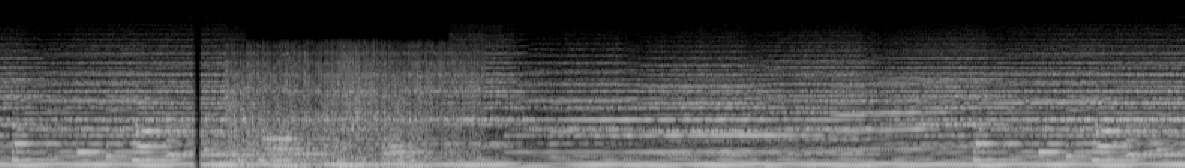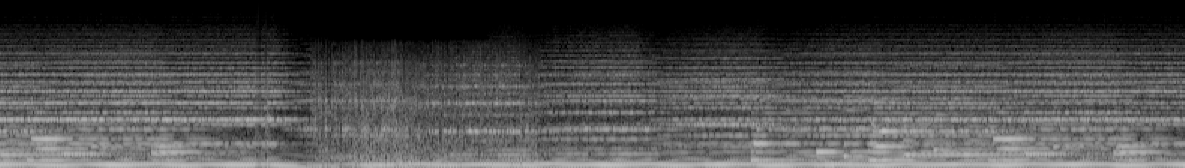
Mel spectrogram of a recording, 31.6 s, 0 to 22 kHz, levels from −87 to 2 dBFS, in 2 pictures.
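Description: At 2.58 s the sound holds too long for about 91 ms, a short stall from a late packet. The jitter buffer ran dry, so the receiver stretched the last sound. Playback then resumed where it left off, with nothing lost and a slight buzz or dip.

At 2.81 s comes a short concealed packet loss. About 20 ms of audio never arrived in time. The gap was patched by continuing the last sound. It is heard as a brief smear or wobble.

From 3.01 to 7.54 s there is a call bitrate drop. The bandwidth estimate fell, and the encoder went from 48 to 13 kbps. The audio bandwidth narrowed from 20 kHz to 8 kHz. The sound turns muffled and rough, worst for about 2.7 s.

From 8.31 to 10.89 s the jitter buffer speeds up. Too much audio had queued, so the receiver trimmed short pitch-period pieces, roughly 70 ms in all. Playback runs about 2% fast at the same pitch.

From 19.21 to 19.40 s there is repeated packet loss, which gives a robotic sound. 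Three gaps come close together, the longest 71 ms. About half of this stretch is concealed. It sounds choppy, with small pieces missing.

From 19.96 to 24.06 s comes a second call bitrate drop, from 48 to 12 kbps. The bandwidth again falls from 20 kHz to 8 kHz. The sound goes dull and watery, lowest for about 1.8 s, then recovers.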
